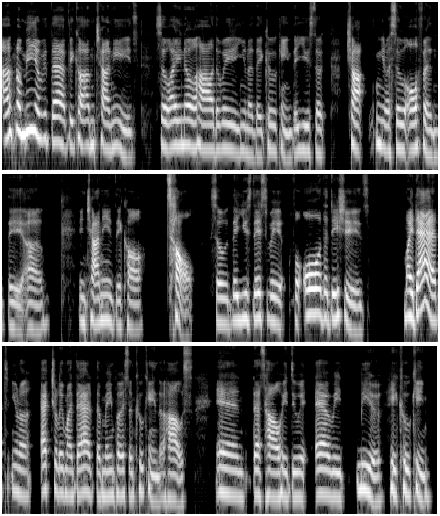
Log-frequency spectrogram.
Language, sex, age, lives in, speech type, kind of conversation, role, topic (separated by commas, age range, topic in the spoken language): English, female, 45-49, United States, conversation, unstructured, none, Which hidden gems in your city do you love showing visiting friends, and why?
